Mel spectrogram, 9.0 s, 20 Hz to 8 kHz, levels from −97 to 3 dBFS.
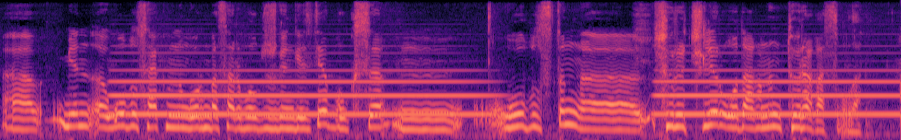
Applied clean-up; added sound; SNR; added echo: none; Wind instrument, woodwind instrument; 3 dB; none.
